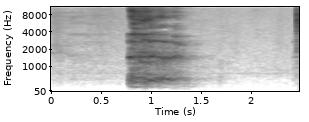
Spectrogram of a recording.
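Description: An elderly man clears his throat once with a short, cough-like burst about a second in, lasting about half a second and louder than his speech around it.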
